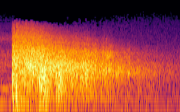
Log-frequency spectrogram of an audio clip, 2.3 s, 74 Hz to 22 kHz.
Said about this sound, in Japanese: そして1911年10月10日の午後7時過ぎ一発の銃声が響いた。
